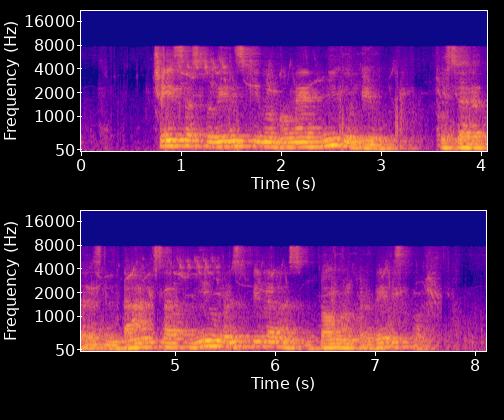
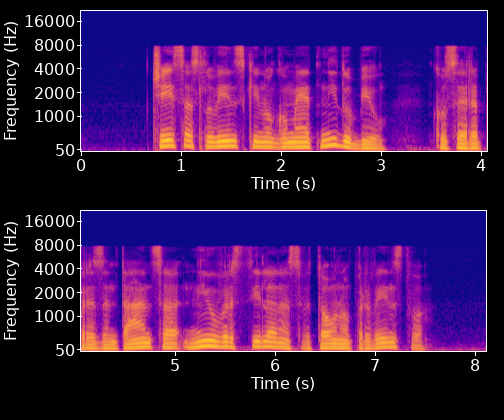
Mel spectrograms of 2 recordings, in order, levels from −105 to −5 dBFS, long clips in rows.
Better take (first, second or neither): second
